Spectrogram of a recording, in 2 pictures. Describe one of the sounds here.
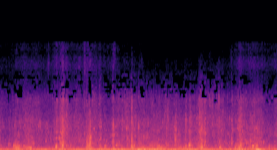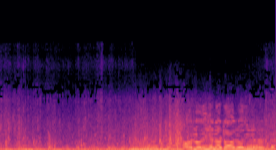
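Water splashes and churns beside a boat.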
